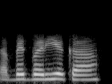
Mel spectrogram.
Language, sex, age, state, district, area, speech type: Marathi, female, 30-45, Maharashtra, Nanded, urban, conversation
